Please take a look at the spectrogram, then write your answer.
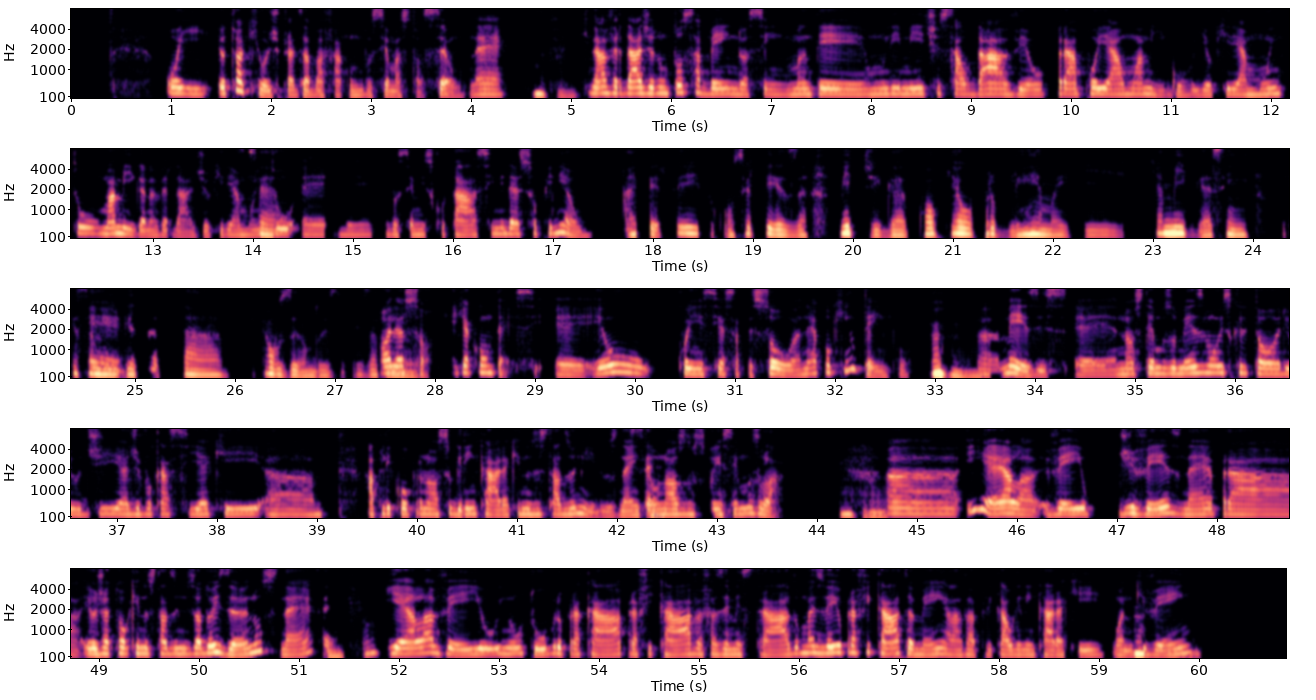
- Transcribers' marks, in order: tapping; in English: "green card"; in English: "green card"
- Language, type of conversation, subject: Portuguese, advice, Como posso manter limites saudáveis ao apoiar um amigo?
- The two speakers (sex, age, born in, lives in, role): female, 45-49, Brazil, Portugal, advisor; female, 50-54, Brazil, United States, user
